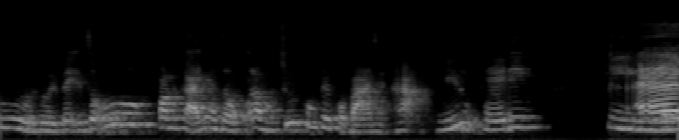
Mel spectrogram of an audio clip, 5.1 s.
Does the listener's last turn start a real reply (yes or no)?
yes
